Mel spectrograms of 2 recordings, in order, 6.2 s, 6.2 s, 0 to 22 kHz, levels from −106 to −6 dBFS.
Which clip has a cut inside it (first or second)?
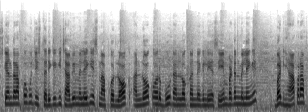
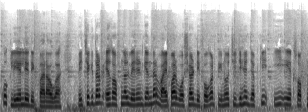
second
